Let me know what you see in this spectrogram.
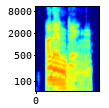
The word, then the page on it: unending: British English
